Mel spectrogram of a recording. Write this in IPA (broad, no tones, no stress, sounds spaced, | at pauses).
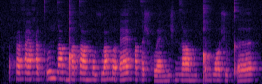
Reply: ħ ʊ ħ æ ħ ə kʼ ʊ n d ɑ ŋ͡ǃ i tˤ u ŋ ɔ sʷ ɑ m ʌ ʔ æ h ə tˤ ʊ ʃ χʷ æ ŋ ɡ ə ʃ n z ɑ m i ǃ ə ŋ v ɔ ʃ ʊ kʼ ɜ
